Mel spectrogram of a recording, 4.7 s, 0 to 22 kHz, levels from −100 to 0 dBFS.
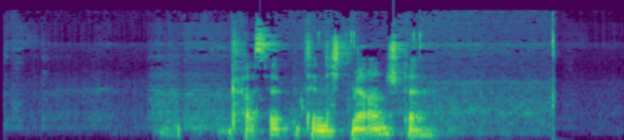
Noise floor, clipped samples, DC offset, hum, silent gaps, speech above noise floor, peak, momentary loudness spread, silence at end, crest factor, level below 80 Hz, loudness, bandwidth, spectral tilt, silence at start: -63 dBFS; under 0.1%; under 0.1%; none; none; 48 dB; 0 dBFS; 24 LU; 1.4 s; 20 dB; -52 dBFS; -16 LUFS; 17 kHz; -3 dB/octave; 1.2 s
